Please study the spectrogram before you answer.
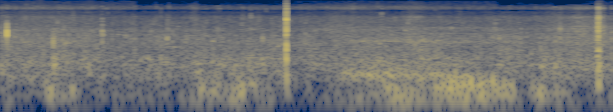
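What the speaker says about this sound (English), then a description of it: "It's just kind of an annoying wind from the south right in my face." Wind from the south blowing into a kayaker's face on Alaskan coastal water, buffeting the microphone in low gusty rumbles with a couple of sharp knocks.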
